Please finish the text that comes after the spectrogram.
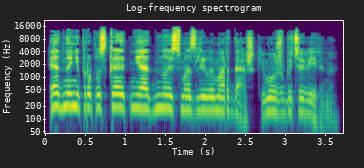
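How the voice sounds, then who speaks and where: A man voicing a jealous, blustering husband who shouts indignantly in an audiobook. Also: fairly high pitch, fairly quick, dry recording, studio quality, voice pushed up, lightly acted. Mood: ranting. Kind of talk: audiobook character voice.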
